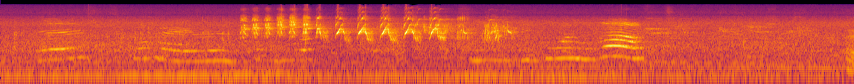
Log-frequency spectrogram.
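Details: Chatty bird, very common at Kaanapali, Maui, Hawaii, gathering in a parking lot: scattered nasal whistles, then a fast run of about a dozen harsh, rasping squawks over two seconds, a lone rising note, and a low steady hum.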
